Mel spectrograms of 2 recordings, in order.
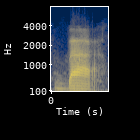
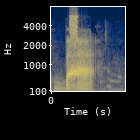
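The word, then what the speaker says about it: باء: is pronounced to be ba this is called ba ba as in baby so the b sound baby ba ba baby ba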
